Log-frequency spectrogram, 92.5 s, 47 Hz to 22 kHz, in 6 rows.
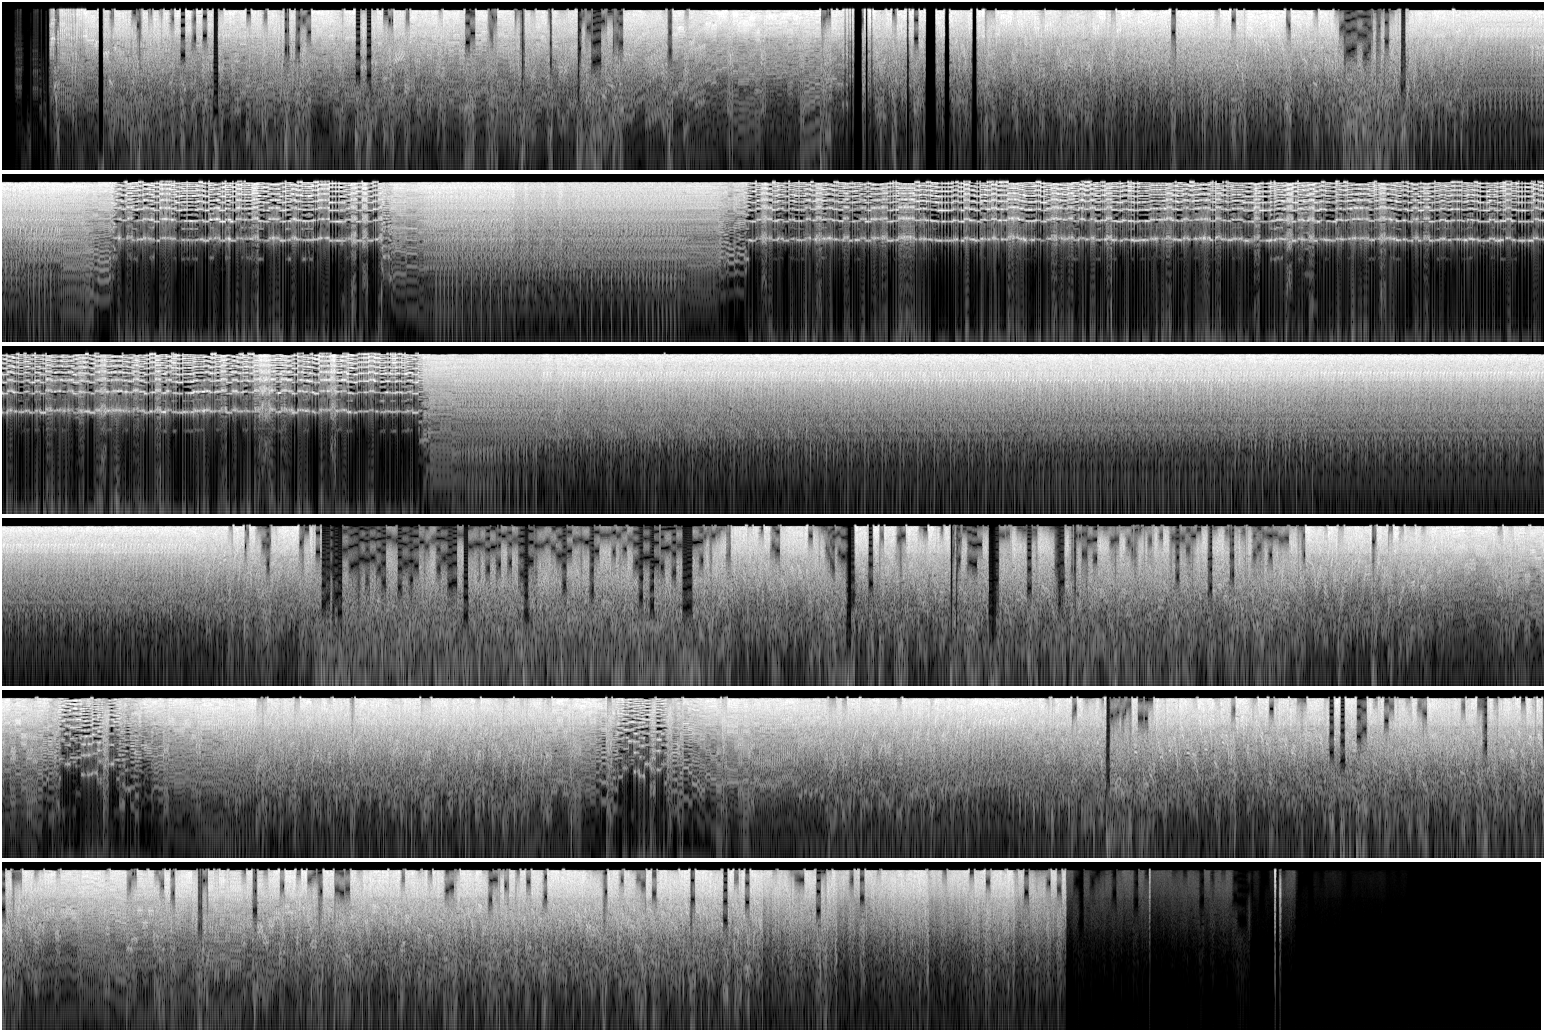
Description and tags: Abstract Glitch Effects 015
Abstract Glitch Effects / Made with Audacity and FL Studio 11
